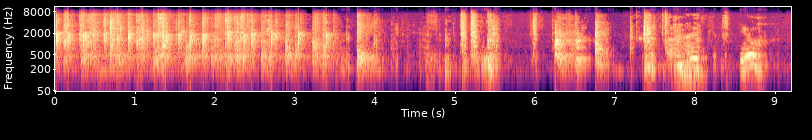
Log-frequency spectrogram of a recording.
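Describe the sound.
A crowd claps steadily for a few seconds after a prayer, a dense patter of many hands, then the applause thins into scattered claps and fades out amid a few voices.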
